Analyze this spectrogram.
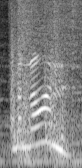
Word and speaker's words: Manon: Manon. That's closer to how you said you're supposed to pronounce her name, right? Manon or something? Yeah. All the voice actors say Manon, yeah.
